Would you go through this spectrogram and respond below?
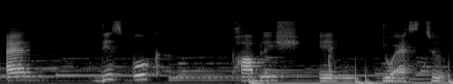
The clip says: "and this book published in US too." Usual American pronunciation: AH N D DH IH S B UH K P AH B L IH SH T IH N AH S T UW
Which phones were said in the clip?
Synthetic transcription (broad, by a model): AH N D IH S B UH K P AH B L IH SH IH N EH S T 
